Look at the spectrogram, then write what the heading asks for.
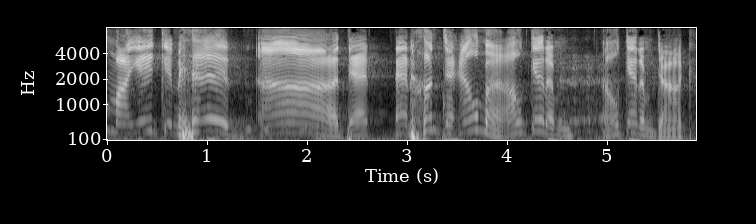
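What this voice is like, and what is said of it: Bugs Bunny cartoon voice. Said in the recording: “you've got a Bugs Bunny as well”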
